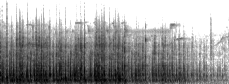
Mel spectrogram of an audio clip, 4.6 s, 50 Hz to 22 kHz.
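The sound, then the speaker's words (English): Several horses ridden by a group of men gallop off together toward 18A Gallows Lane, a dense rapid drumming of hooves that stays loud for a couple of seconds and then gradually fades as the riders pull away. “Men, to horse!”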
